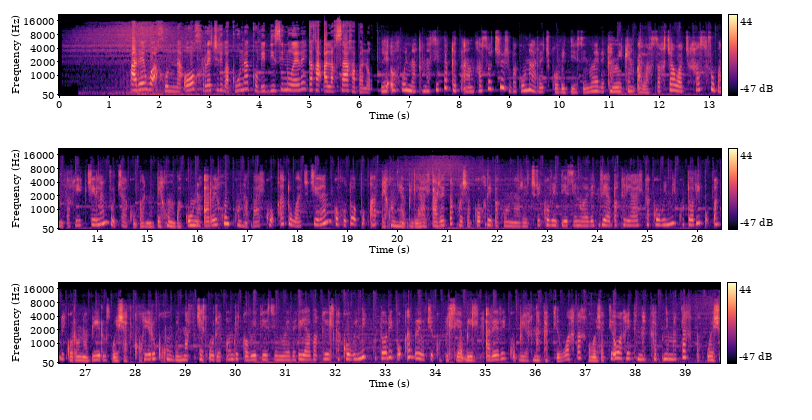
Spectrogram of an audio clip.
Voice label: SPOT KICHE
